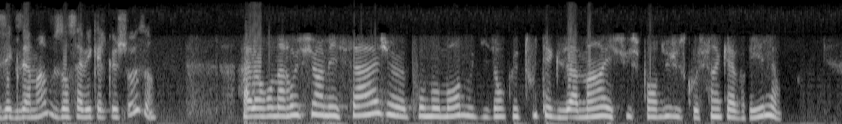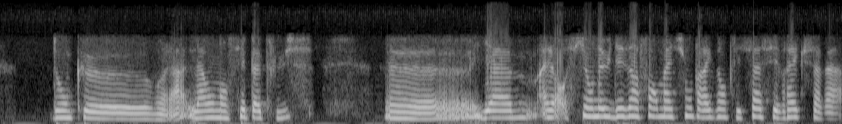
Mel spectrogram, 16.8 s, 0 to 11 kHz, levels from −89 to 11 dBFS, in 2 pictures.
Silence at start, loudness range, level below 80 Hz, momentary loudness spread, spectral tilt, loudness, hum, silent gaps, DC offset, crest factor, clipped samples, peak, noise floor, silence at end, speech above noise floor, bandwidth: 0 s; 2 LU; -50 dBFS; 6 LU; -7 dB/octave; -18 LUFS; none; none; under 0.1%; 12 dB; under 0.1%; -6 dBFS; -51 dBFS; 0 s; 33 dB; 9.2 kHz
